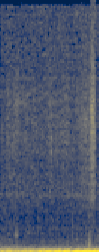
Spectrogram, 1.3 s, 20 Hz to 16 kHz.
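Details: 2022 Subaru WRX driven with no sway bar end links fitted: only a steady low road rumble through a slow full-lock U-turn, no clunks or knocks; the front suspension is quiet.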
